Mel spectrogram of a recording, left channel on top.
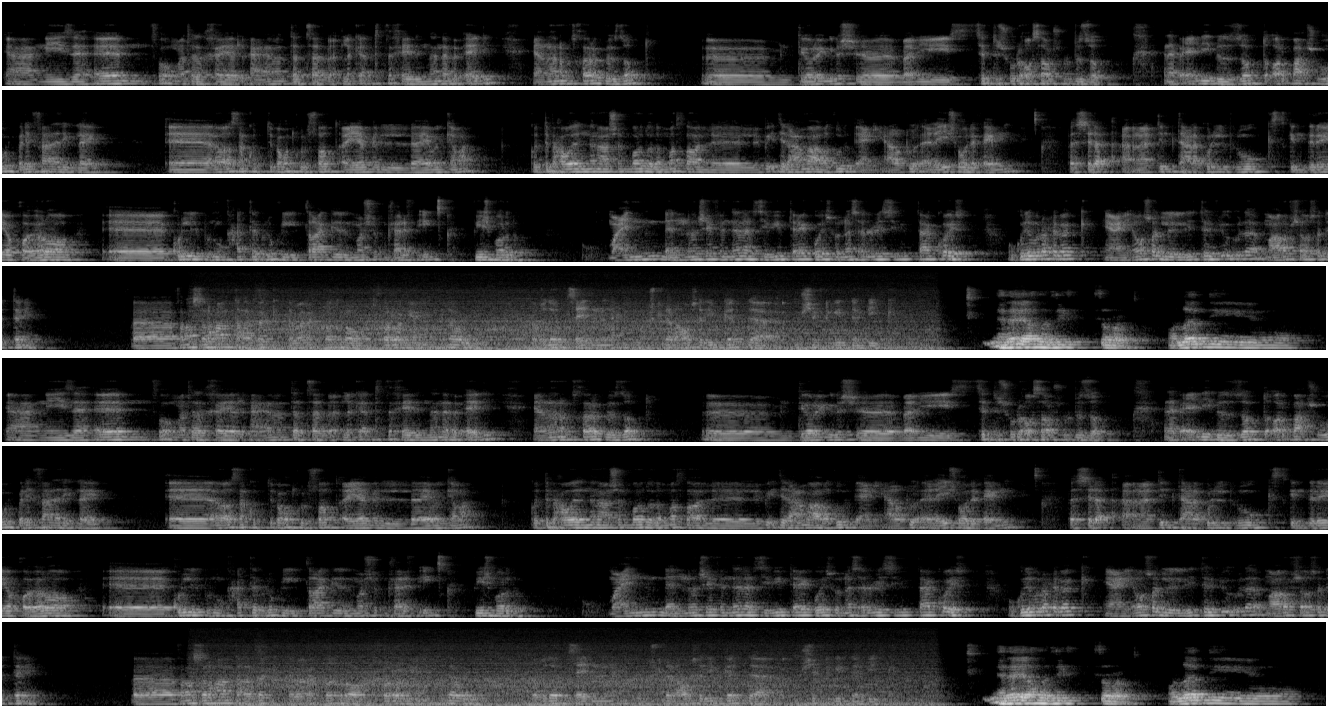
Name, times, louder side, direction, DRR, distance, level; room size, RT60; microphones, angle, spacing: voice 1, 0.0-6.3 7.0-11.0 11.3-14.2 14.9-17.9 18.5-23.4 23.6-27.2 27.5-31.7 32.3-37.2 37.5-40.1 41.1-48.7 49.4-49.5, equal, 55° left, 0 dB, 1.0 m, -31 dB
sound 1, 41.6-49.2, equal, 15° right, 0.9 m, -35 dB
voice 2, 49.6-51.0 51.4-52.6, equal, ahead, -7 dB, 1.5 m, -20 dB
5.5 x 2.4 x 2.5 m, 0.75 s
head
